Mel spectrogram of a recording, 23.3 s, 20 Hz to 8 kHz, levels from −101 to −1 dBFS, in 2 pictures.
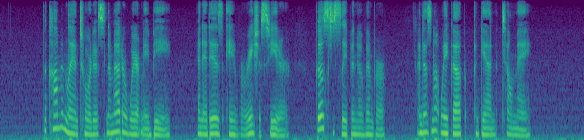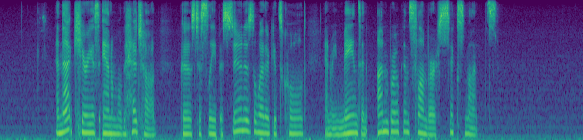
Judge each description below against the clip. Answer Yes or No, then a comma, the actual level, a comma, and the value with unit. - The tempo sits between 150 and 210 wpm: No, slow, 135 wpm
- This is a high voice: No, medium, 160 Hz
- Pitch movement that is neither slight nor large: Yes, average, 4.4 semitones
